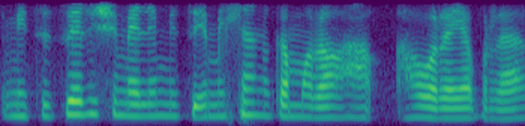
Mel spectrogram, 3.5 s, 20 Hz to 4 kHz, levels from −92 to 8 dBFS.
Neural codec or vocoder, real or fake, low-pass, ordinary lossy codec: none; real; 3.6 kHz; none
